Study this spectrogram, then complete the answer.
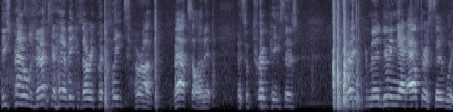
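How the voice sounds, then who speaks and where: Noticeable background noise sits behind a man with a high pitch. He keeps a moderate pace and fairly even intonation. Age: 60s. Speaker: inventor and builder demonstrating his shed design. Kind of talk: tutorial. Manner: casual, with filler words.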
